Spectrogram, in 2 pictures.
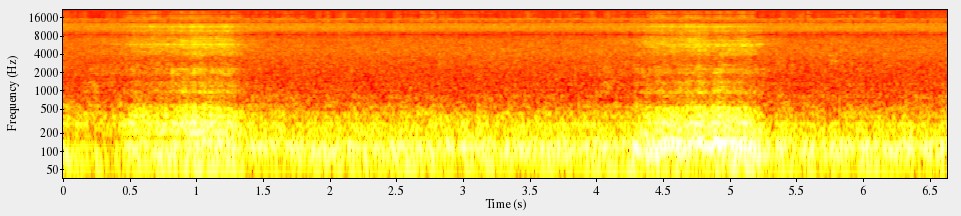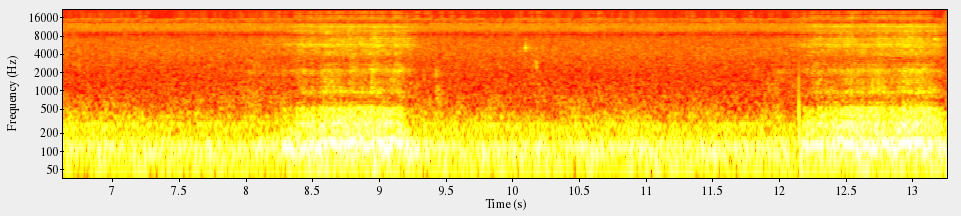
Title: Bare feet sleeping (snoring)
